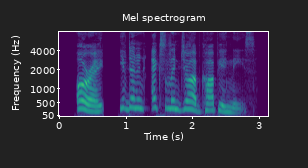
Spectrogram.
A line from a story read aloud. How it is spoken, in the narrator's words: he says brightly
